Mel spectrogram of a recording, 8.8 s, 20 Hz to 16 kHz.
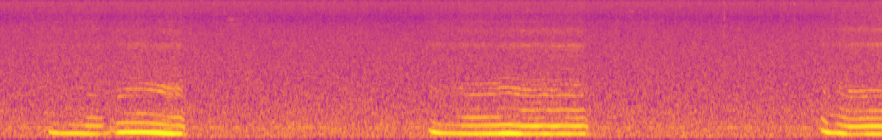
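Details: Female cat snoring while asleep: three drawn-out, tonal, whiny snores about four seconds apart (about 16 a minute) over quiet room noise.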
